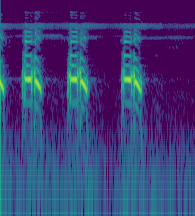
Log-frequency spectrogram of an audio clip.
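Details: A female grey francolin gives three loud, harsh notes, each split into two quick pulses, spaced about half a second apart, against a silent background.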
